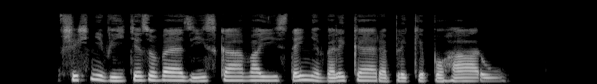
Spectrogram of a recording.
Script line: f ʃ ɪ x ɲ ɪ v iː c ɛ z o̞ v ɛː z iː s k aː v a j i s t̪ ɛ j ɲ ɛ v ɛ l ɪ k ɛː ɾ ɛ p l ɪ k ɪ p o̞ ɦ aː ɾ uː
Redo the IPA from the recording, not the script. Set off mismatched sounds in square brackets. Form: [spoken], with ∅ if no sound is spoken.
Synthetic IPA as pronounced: f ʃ ɪ x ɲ ɪ v iː c ɛ z o̞ v ɛː z iː s k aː v a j [iː] s t̪ ɛ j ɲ ɛ v ɛ l ɪ k ɛː ɾ ɛ p l ɪ k ɪ p o̞ ɦ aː ɾ uː

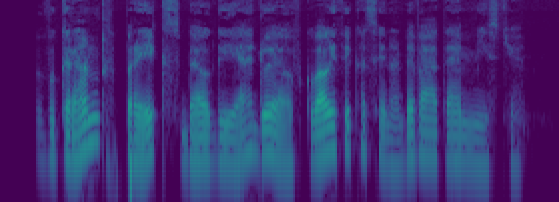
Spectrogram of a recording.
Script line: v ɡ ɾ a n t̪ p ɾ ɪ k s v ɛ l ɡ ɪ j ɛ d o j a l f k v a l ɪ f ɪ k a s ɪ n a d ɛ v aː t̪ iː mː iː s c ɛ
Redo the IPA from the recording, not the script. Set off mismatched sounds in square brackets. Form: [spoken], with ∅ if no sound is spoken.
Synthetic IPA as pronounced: v ɡ ɾ a n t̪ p ɾ ɪ k s [b] ɛ l ɡ ɪ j ɛ d o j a l f k v a l ɪ f ɪ k a [t͡s] ɪ n a d ɛ v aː t̪ [ɛː] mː iː s c ɛ

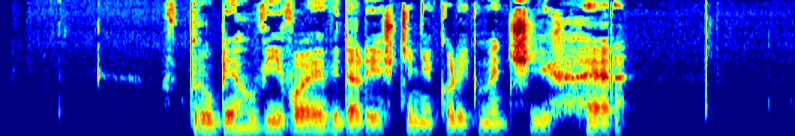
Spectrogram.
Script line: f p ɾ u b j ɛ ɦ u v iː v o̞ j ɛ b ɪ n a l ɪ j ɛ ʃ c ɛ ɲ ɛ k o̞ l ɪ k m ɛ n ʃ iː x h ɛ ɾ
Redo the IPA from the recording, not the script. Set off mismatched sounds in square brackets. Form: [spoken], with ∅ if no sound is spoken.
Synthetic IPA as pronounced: f p ɾ [uː] b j ɛ ɦ u v iː v o̞ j ɛ [v] ɪ [d] a l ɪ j ɛ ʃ c ɛ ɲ ɛ k o̞ l ɪ k m ɛ n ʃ iː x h ɛ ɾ

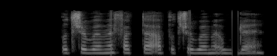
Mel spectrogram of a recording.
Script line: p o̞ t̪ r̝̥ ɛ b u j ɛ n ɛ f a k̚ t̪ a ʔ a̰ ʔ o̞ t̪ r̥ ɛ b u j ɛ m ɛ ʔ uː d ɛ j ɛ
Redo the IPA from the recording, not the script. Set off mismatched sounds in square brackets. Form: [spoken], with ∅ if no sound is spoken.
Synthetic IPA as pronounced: p o̞ t̪ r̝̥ ɛ b u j ɛ [m] ɛ f a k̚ t̪ a ʔ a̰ [p] o̞ t̪ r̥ ɛ b u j ɛ m ɛ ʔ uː d ɛ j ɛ

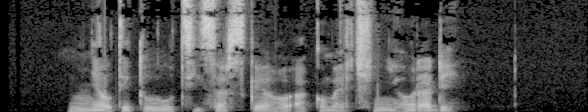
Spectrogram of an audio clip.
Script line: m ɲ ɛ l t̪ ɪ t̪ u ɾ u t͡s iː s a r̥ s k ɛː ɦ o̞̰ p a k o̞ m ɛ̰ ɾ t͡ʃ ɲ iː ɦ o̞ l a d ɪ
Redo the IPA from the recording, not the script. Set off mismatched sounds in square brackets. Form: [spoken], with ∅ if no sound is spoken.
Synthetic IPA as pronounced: m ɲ ɛ l t̪ ɪ t̪ u [l] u t͡s iː s a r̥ s k ɛː ɦ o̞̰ [ʔ] a k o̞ m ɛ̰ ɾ t͡ʃ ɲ iː ɦ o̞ [ɾ] a d ɪ

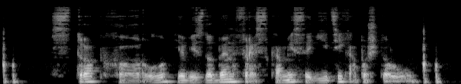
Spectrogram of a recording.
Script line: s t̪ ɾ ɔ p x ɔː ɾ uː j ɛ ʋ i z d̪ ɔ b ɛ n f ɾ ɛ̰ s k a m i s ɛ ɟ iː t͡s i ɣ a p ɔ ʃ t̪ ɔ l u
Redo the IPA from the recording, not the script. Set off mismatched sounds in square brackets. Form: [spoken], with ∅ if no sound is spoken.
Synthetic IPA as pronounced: s t̪ ɾ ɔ p x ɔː ɾ [u] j ɛ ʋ i z d̪ ɔ b ɛ n f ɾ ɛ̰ s k a m i s ɛ ɟ iː t͡s i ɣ a p ɔ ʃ t̪ ɔ l [uː]

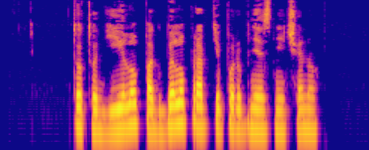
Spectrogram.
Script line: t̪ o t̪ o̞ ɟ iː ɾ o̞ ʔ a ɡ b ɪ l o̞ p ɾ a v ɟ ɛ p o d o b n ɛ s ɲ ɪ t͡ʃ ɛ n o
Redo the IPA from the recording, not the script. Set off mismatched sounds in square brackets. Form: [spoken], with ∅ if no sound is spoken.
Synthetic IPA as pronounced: t̪ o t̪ o̞ ɟ iː [l] o̞ [p] a ɡ b ɪ l o̞ p ɾ a v ɟ ɛ p o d o b [ɲ] ɛ [z] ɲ ɪ t͡ʃ ɛ n o

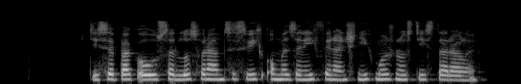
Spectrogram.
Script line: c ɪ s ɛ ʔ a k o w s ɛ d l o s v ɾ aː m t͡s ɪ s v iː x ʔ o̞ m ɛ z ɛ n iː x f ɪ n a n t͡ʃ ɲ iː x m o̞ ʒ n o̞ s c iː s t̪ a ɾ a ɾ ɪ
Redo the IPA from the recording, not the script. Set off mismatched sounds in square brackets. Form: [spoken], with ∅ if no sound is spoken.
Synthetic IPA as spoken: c ɪ s ɛ [p] a k o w s ɛ d l o s v ɾ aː m t͡s ɪ s v iː x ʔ o̞ m ɛ z ɛ n iː x f ɪ n a n t͡ʃ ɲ iː x m o̞ ʒ n o̞ s c iː s t̪ a ɾ a [l] ɪ

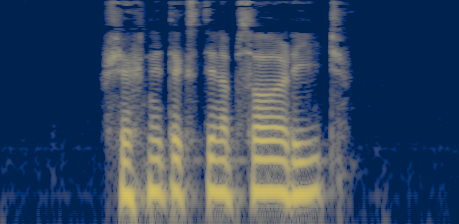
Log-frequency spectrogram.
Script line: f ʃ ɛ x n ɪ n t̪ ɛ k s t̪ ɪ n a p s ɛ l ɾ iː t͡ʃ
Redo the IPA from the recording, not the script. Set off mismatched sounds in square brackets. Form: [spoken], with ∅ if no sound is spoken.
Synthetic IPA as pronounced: f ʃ ɛ x n ɪ [∅] t̪ ɛ k s t̪ ɪ n a p s [a] l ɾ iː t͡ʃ

